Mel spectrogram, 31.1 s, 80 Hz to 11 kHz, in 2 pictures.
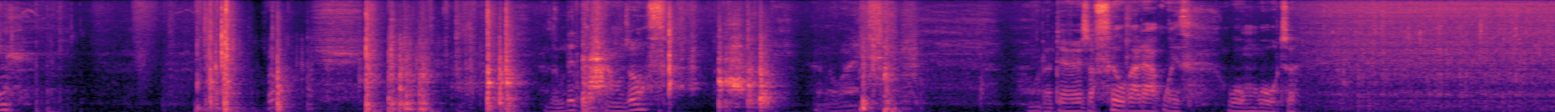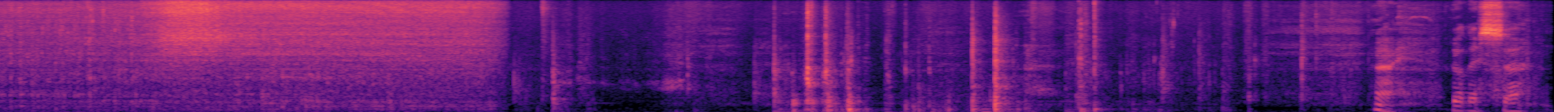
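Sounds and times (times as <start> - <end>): tap water running into plastic tank: 13.0 - 20.6.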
